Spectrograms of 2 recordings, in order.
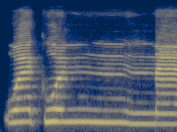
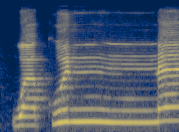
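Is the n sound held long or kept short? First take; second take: held long; held long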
